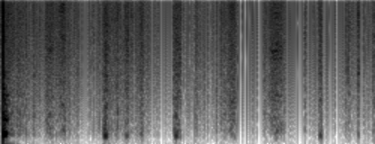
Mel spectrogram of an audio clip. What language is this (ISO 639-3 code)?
eus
